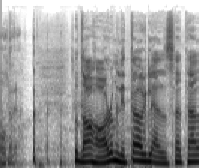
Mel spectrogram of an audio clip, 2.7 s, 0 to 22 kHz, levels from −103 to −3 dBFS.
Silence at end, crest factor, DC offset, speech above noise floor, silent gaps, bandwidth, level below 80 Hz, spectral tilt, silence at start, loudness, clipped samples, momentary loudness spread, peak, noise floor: 0 s; 10 dB; under 0.1%; 28 dB; none; 14 kHz; -46 dBFS; -7.5 dB/octave; 0 s; -11 LUFS; under 0.1%; 20 LU; -2 dBFS; -37 dBFS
